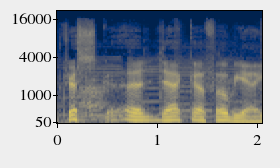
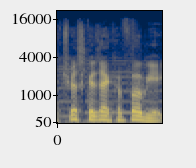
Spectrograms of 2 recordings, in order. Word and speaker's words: triskaidekaphobia: Triskaidekaphobia, yeah, that's how you say it. Triskaidekaphobia.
